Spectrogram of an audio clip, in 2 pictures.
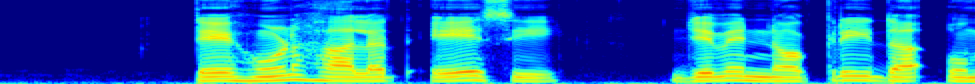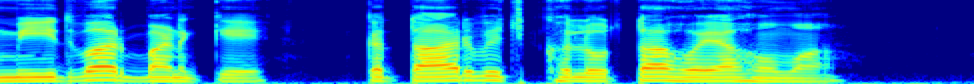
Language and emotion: Punjabi, neutral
